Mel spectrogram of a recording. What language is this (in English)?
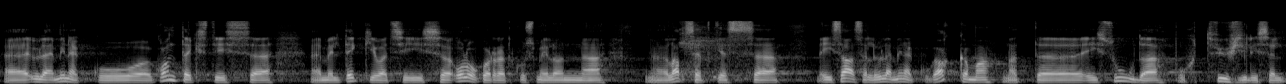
Estonian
